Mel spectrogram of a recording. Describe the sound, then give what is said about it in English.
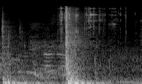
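A short metallic jangle of keys as a man fumbles for his car keys and gets into his car, with a dull thud partway through and soft background noise around it. “Mike fumbles for his keys and gets into his car.”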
